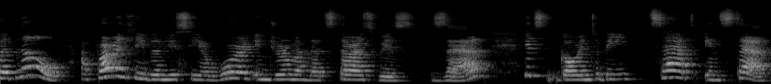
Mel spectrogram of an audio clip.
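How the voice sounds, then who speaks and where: Through noticeable background noise and audible room echo, a woman with a Russian accent speaks at a very slow pace in a high voice that makes very wide pitch swings. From Belarus. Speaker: vlogger. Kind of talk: casual vlog monologue.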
